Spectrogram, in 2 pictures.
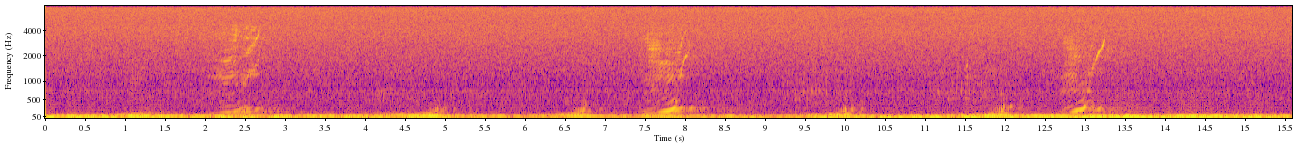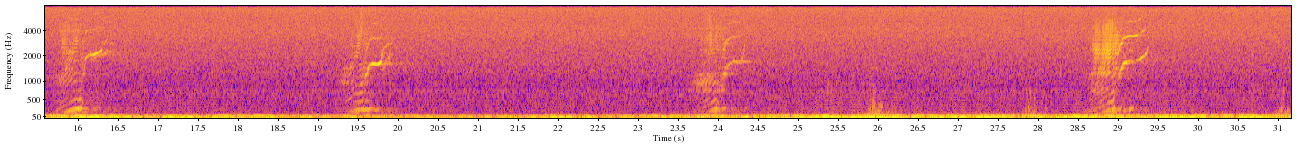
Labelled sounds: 2.0	2.7	humpback whale, 0.86 to 1.4 kHz
12.6	13.3	humpback whale, 0.99 to 3.1 kHz
16.0	16.4	humpback whale, 1.7 to 2.4 kHz
20.5	20.9	humpback whale, 1.1 to 2.2 kHz
23.7	24.4	humpback whale, 0.80 to 3.5 kHz
28.9	29.4	humpback whale, 1.0 to 3.6 kHz

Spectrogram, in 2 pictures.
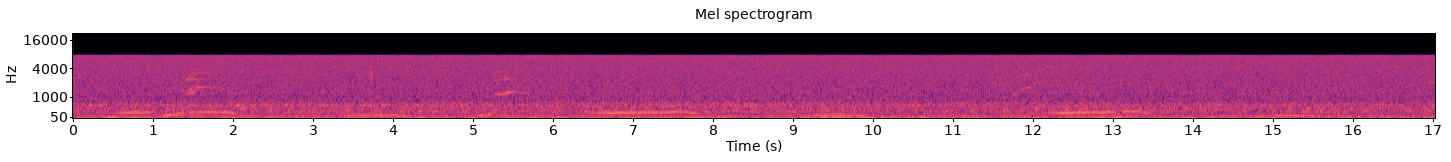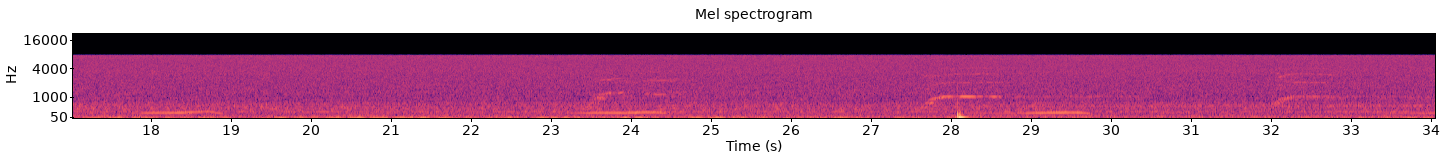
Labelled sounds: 5.3	5.6	humpback whale, 1.1 to 2.7 kHz
23.5	24.5	humpback whale, 0.80 to 2.6 kHz
27.7	28.4	humpback whale, 0.80 to 2.1 kHz
32.1	32.8	humpback whale, 0.80 to 3.2 kHz

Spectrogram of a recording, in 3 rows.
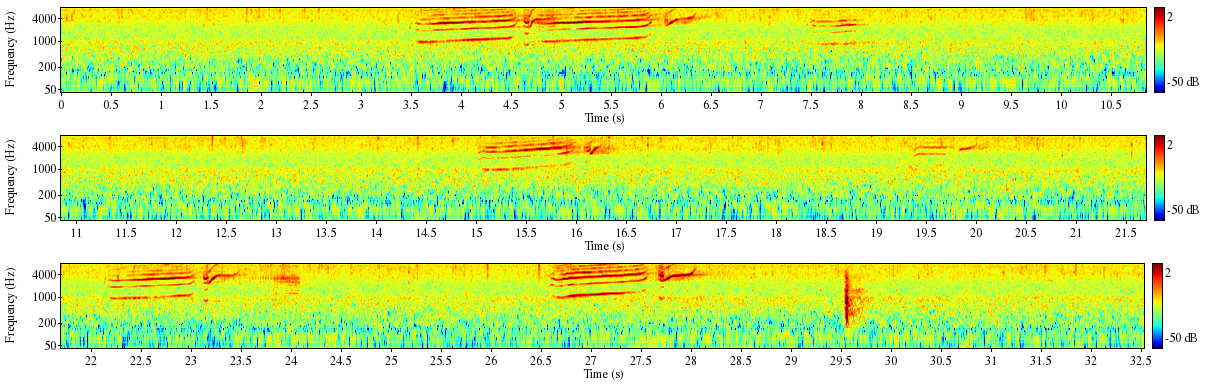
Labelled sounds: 3.5	6.4	killer whale, northern resident, A clan, AB subclan, 0.88 to 8.0 kHz
7.5	8.1	killer whale, northern resident, A clan, AB subclan, 1.7 to 3.8 kHz
15.0	16.0	killer whale, northern resident, A clan, AB subclan, 0.91 to 5.4 kHz
19.4	19.8	killer whale, northern resident, A clan, AB subclan, 2.3 to 6.5 kHz
22.1	23.6	killer whale, northern resident, A clan, AB subclan, 0.88 to 4.8 kHz
26.6	28.2	killer whale, northern resident, A clan, AB subclan, 0.94 to 8.0 kHz

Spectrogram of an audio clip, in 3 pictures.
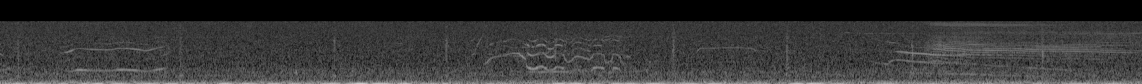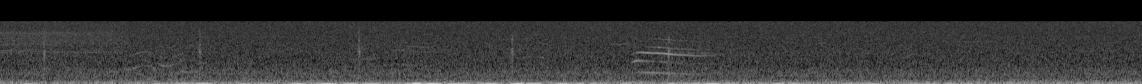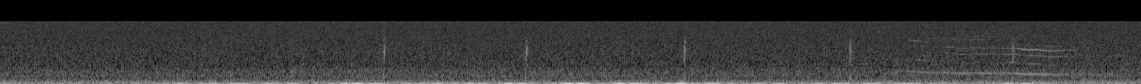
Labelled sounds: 0.6	1.7	killer whale, Bigg's (transient), 1.6 to 2.8 kHz
4.8	6.0	killer whale, Bigg's (transient), 0.80 to 2.6 kHz
7.0	7.5	killer whale, Bigg's (transient), 1.8 to 2.2 kHz
8.7	11.4	killer whale, Bigg's (transient), 0.90 to 6.8 kHz
15.5	15.8	killer whale, Bigg's (transient), 2.1 to 2.3 kHz
17.7	18.5	killer whale, Bigg's (transient), 1.0 to 3.3 kHz
21.0	21.2	killer whale, Bigg's (transient), 2.8 to 2.9 kHz
31.9	33.6	killer whale, Bigg's (transient), 1.3 to 3.0 kHz

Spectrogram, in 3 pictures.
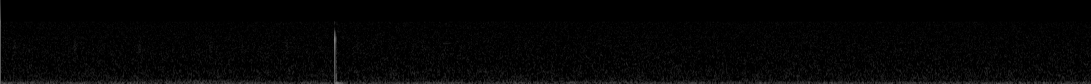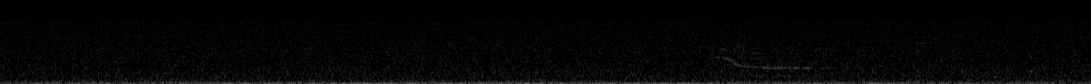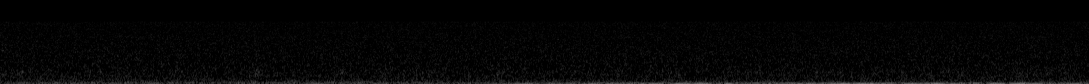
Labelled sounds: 18.0	18.5	killer whale, Bigg's (transient), 0.80 to 1.4 kHz

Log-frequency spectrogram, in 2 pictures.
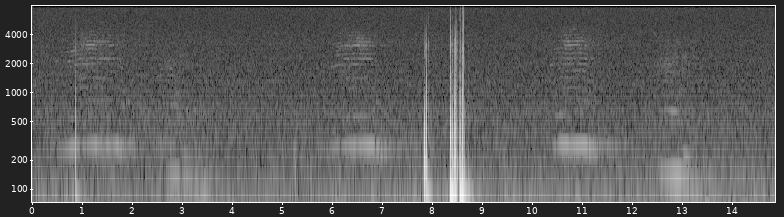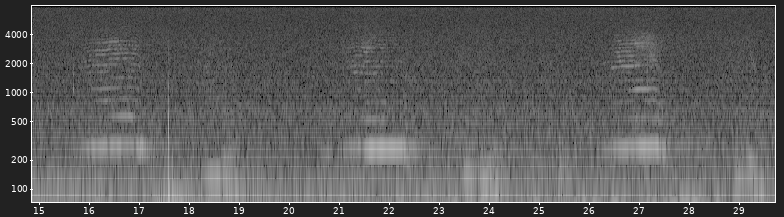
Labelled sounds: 1.3	1.7	humpback whale, 2.2 to 2.3 kHz
6.0	6.8	humpback whale, 1.8 to 3.5 kHz
10.6	11.2	humpback whale, 1.7 to 3.5 kHz
16.0	16.8	humpback whale, 1.1 to 3.5 kHz
21.2	21.8	humpback whale, 1.5 to 3.1 kHz
26.4	27.3	humpback whale, 1.0 to 3.3 kHz

